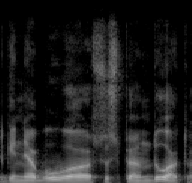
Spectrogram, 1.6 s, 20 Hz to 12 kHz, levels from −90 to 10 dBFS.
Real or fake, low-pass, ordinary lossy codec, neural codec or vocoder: fake; 10.8 kHz; Opus, 64 kbps; codec, 24 kHz, 3.1 kbps, DualCodec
